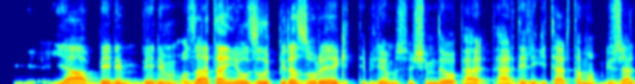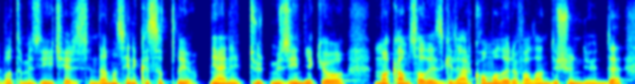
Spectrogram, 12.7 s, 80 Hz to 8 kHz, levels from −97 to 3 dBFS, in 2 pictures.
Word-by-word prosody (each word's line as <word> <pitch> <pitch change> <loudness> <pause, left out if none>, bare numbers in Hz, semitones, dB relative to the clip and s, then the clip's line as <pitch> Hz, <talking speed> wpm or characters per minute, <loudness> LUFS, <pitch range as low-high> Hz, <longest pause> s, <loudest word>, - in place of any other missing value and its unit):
Y - - -18 0.2
ya 120 -7 +4
benim 130 -1 0
benim 145 +4 -1
o 125 - -3
zaten 145 +4 +5
yolculuk 130 +2 +1
biraz 120 -2 +2
oraya 125 +2 +5
gitti, 110 -2 -8
biliyor 140 - -1
musun? 110 - -5
Şimdi 105 +3 -1
o 105 -1 +2
per 110 +1 0
perdeli 105 +4 -1
gitar 145 +7 -2
tamam, 105 - -2
güzel, 110 +3 -2
Batı 105 0 -4
müziği 100 0 -2
içerisinde 100 +3 -4
ama 160 +2 +1
seni 115 -3 -1
kısıtlıyor. 105 -6 -2
Yani 100 -2 +1
Türk 120 -1 -2
müziğindeki 105 0 0
o 105 0 +2 0.3
makamsal 110 +1 +2
ezgiler, 105 0 0
komaları 105 0 +1
falan 105 -1 -1
düşündüğünde, 95 -5 -1
110 Hz, 160 wpm, -24 LUFS, 105-125 Hz, 0.3 s, zaten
